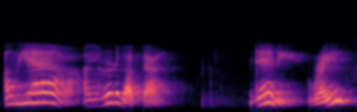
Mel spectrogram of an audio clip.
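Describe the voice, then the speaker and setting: A caring young woman in an audio drama, teasing and casual. She speaks in halting, everyday phrases. The sound is dull and echoes around the room. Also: sits high, huge pitch swings, exaggerated voice. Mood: reassuring, chatty. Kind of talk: naturalistic audio drama acting. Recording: roomy echo, dull lo-fi sound.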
